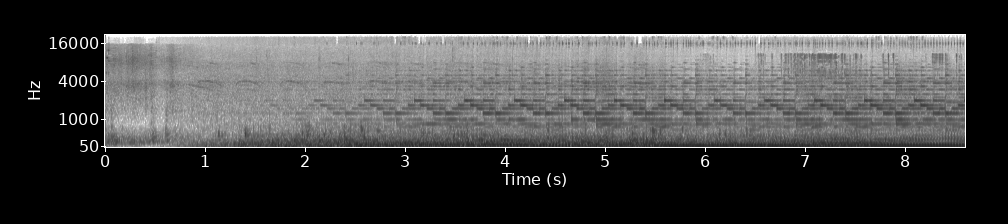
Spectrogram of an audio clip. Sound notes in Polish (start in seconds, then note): 0.6 śpiew ptaków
